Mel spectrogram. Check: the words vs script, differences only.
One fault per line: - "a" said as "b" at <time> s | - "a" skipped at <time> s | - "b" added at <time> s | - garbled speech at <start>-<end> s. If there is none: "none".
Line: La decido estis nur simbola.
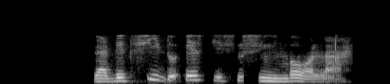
- "nur" skipped at 2.3 s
